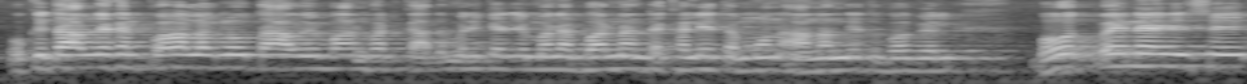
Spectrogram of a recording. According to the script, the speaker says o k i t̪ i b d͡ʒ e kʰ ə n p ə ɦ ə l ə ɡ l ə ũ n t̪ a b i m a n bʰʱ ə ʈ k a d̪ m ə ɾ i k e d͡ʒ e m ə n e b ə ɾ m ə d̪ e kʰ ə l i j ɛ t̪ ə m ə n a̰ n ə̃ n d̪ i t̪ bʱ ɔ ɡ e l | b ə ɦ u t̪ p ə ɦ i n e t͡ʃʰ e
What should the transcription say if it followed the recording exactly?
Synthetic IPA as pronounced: o k i t̪ a b d͡ʒ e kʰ ə n p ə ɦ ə l ə ɡ l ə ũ t̪ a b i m a n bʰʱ ə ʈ k a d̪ m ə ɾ i k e d͡ʒ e m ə n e b ə ɾ n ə d̪ e kʰ ə l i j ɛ t̪ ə m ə n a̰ n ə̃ n d̪ i t̪ bʱ ɔ ɡ e l | b ə ɦ u t̪ p ə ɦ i n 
